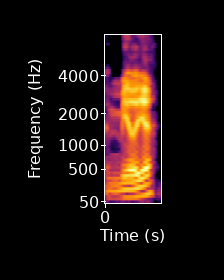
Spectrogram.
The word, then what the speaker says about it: Amelia: next one Amelia Amelia so starting off with a schah sound uh then mill again like we saw on Max and Mill Mill dark l sound so say m more just Mill and then yeah yeah try to link it together can't yeah yeah yeah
